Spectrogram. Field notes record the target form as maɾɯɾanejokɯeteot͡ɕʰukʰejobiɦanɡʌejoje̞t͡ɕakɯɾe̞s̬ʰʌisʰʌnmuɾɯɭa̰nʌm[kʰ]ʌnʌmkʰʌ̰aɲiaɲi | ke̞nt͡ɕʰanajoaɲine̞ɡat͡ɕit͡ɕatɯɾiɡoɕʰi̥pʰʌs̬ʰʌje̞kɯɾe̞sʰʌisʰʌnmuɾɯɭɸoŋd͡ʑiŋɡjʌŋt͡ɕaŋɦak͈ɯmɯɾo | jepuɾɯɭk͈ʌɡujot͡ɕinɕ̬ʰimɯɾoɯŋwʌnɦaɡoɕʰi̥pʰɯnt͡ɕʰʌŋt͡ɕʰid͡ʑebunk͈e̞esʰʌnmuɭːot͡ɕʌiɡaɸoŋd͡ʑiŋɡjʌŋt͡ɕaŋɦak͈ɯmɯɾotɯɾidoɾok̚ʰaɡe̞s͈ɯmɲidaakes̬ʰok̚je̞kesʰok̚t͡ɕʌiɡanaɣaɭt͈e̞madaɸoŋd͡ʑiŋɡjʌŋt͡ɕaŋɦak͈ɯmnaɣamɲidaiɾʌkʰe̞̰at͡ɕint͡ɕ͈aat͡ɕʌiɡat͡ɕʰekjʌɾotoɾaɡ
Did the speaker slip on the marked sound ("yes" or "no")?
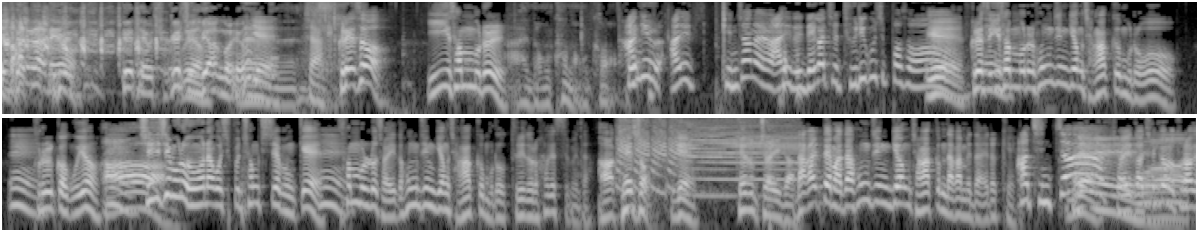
no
